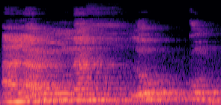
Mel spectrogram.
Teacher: ketika kof bertemu dengan kaf maka seakan-akan qof-nya ini tidak ada langsung kaf. Alam naklukum bukan naklukum. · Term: diidgamkan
